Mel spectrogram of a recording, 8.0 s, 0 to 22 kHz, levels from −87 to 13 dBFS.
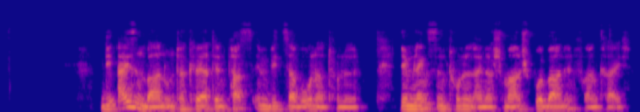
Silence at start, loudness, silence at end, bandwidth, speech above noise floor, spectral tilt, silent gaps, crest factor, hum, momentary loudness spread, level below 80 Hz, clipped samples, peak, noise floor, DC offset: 1.25 s; -26 LUFS; 0.2 s; 7.6 kHz; over 65 dB; -7.5 dB/octave; none; 16 dB; none; 9 LU; -70 dBFS; under 0.1%; -10 dBFS; under -90 dBFS; under 0.1%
